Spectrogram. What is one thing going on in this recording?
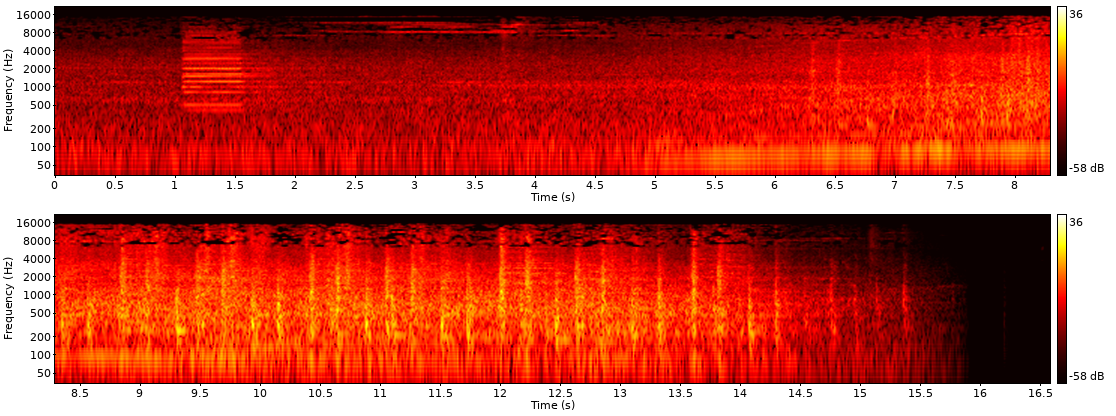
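An elevated train rumbles and clatters loudly along the tracks, growing louder as it approaches.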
